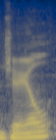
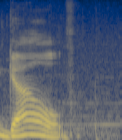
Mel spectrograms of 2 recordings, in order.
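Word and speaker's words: Gaol: it definitely is bat Tower settlement gal is pronounced jail U but I want to I want to say gal it's it's funner to say it that way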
